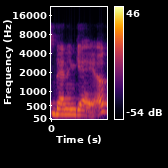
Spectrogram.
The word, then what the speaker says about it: Benengay: Gosh, since we started, in the pandemic, and right after it kind of started, we started working together, and I've been pronouncing your name Benenga for like a year, and now I'm like, just before we jump on this podcast, it's Benengay. Okay, that sounds cooler than Benenga.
